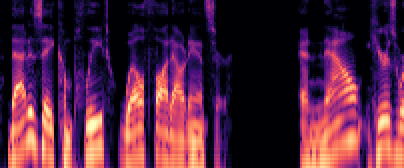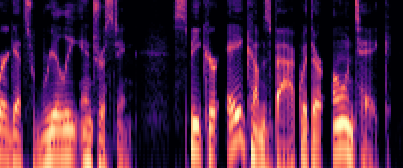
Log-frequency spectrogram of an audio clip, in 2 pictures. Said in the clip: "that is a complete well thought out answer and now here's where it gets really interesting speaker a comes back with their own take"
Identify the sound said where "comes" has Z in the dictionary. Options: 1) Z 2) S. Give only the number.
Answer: 1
